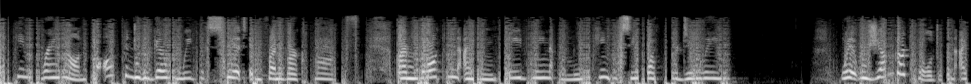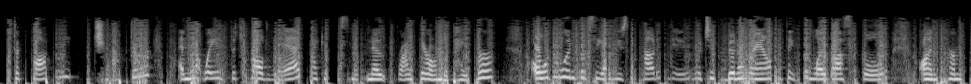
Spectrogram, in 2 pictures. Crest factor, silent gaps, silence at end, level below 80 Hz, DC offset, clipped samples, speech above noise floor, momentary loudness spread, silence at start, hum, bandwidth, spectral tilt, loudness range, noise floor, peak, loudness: 12 dB; none; 0.05 s; -28 dBFS; under 0.1%; under 0.1%; 48 dB; 9 LU; 0 s; none; 10.5 kHz; -5 dB/octave; 4 LU; -62 dBFS; -2 dBFS; -15 LUFS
